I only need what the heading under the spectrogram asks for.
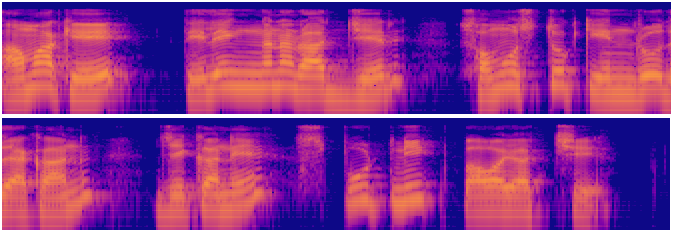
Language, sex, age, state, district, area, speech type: Bengali, male, 30-45, West Bengal, South 24 Parganas, rural, read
